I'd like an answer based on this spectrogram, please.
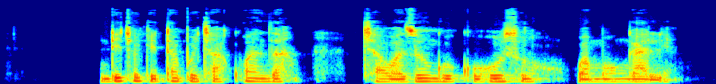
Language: Swahili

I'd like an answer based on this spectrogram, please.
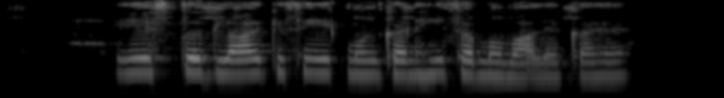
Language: Urdu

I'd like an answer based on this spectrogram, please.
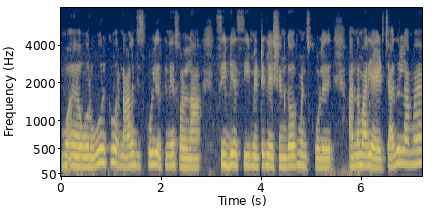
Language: Tamil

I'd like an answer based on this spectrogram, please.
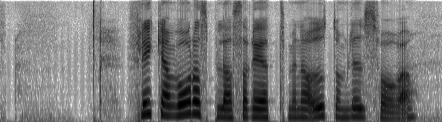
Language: Swedish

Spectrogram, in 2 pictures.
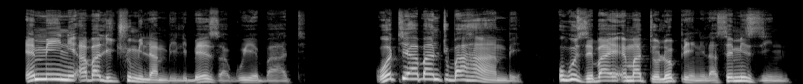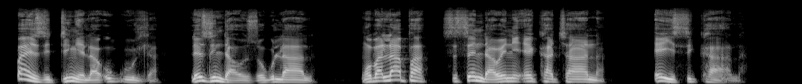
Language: North Ndebele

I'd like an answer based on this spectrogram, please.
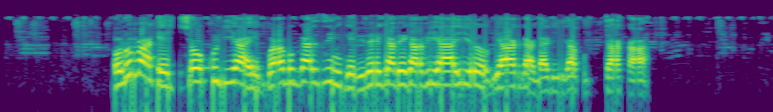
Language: Ganda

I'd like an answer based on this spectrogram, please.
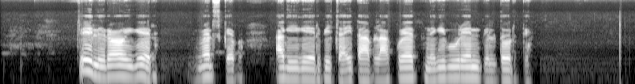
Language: Kalenjin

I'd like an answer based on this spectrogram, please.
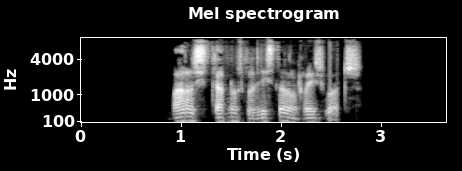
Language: Catalan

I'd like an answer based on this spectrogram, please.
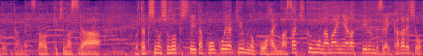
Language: Japanese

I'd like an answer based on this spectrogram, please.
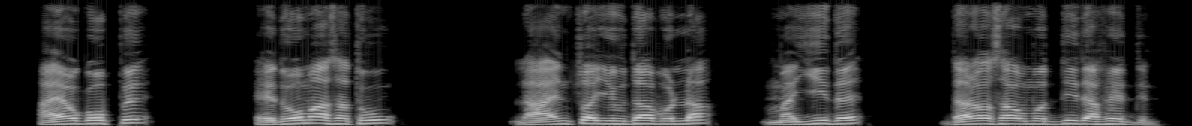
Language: Dawro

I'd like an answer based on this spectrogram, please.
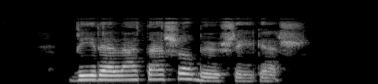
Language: Hungarian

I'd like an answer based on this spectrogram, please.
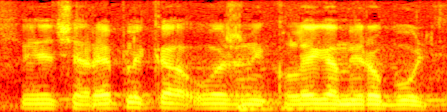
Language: Croatian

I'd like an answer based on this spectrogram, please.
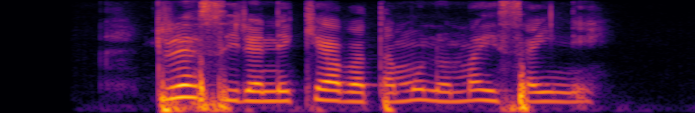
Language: Kikuyu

